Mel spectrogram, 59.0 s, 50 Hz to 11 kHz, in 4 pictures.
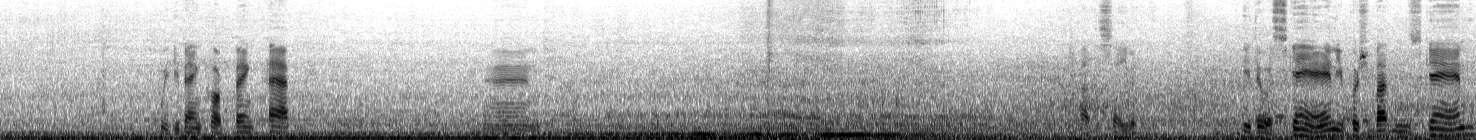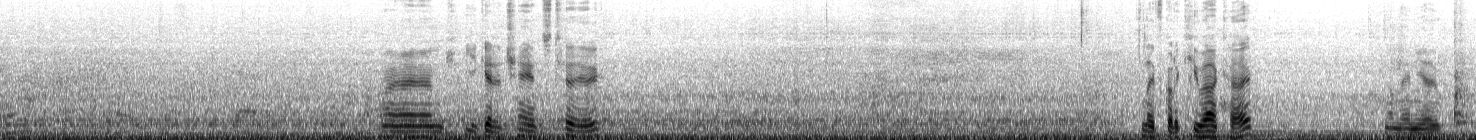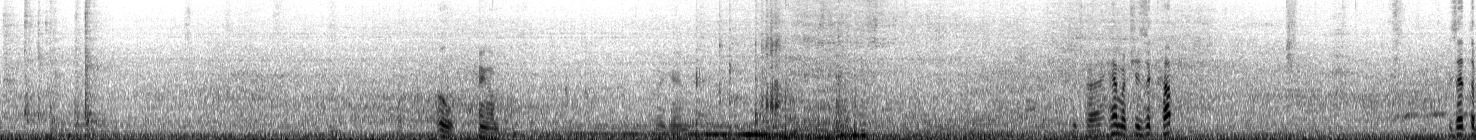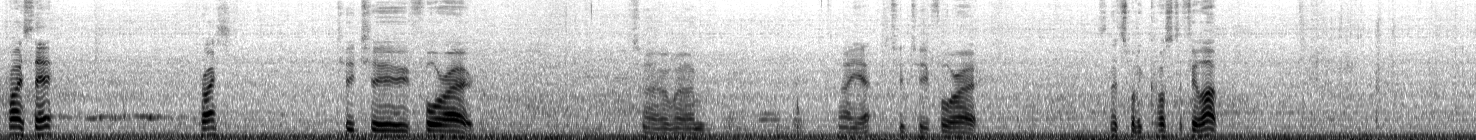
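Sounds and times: road traffic rumble: 0.0s - 59.0s
vehicle engine hum: 0.0s - 59.0s.

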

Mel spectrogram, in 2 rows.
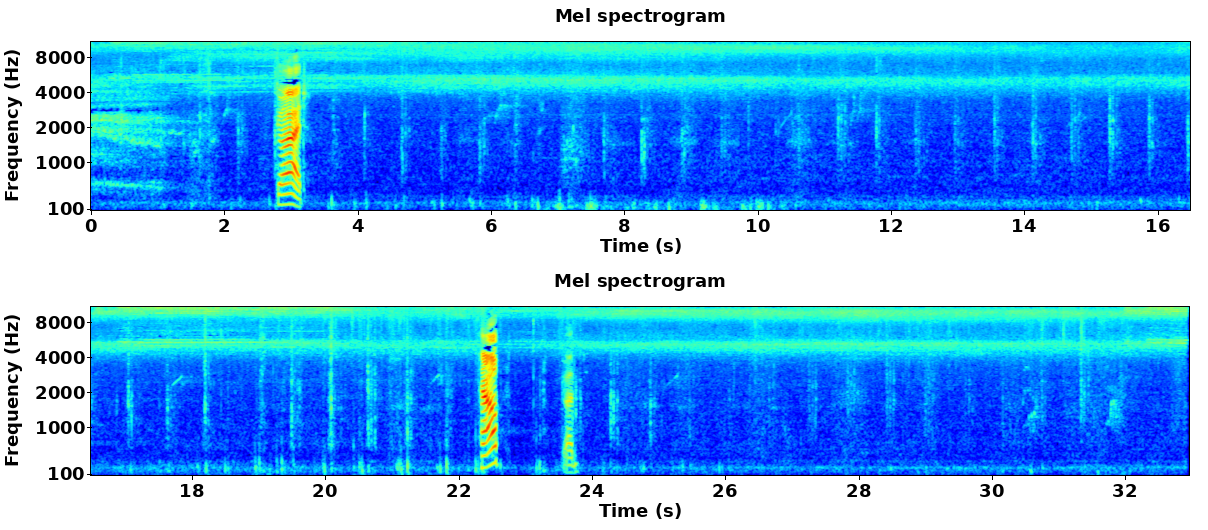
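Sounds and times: horse hoofbeats on grass: 1.4s - 32.2s.

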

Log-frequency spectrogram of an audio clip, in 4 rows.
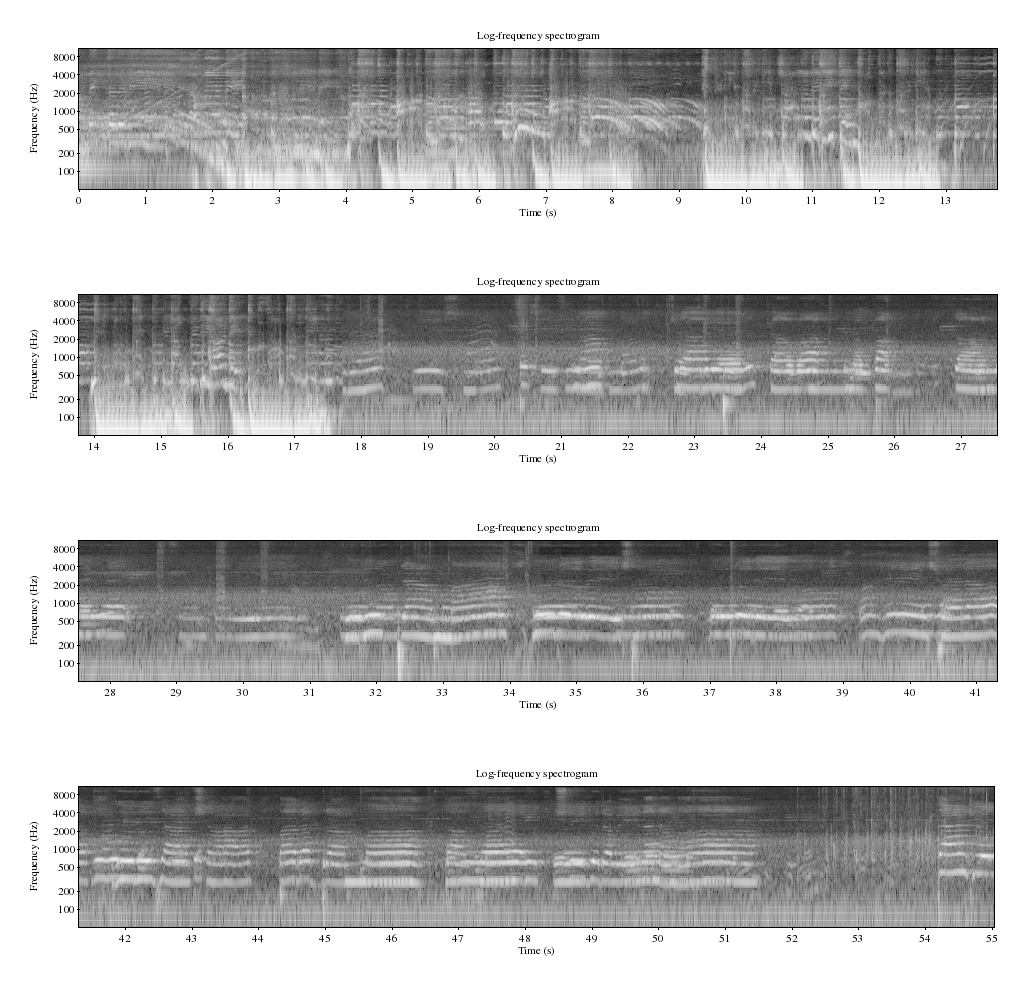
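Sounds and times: girl chanting into a microphone: 14.0s - 51.6s, 54.2s - 55.0s.

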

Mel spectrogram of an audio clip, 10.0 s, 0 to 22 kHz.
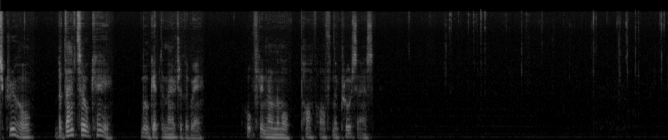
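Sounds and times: faint steady hum: 0.0s - 10.0s
faint ticks of plastic handling: 6.1s - 10.0s.

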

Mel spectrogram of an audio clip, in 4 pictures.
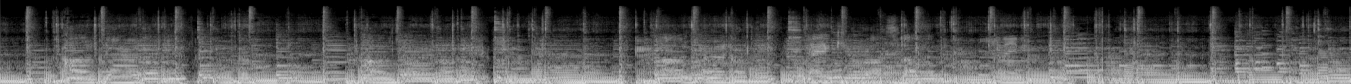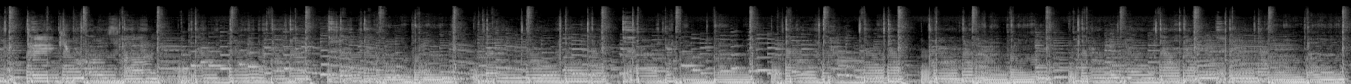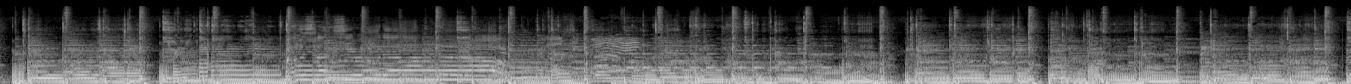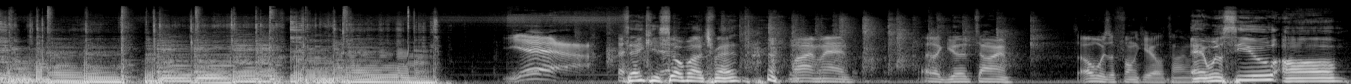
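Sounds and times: digital piano playing: 0.0s - 45.8s
electric bass guitar playing: 0.0s - 47.9s.

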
